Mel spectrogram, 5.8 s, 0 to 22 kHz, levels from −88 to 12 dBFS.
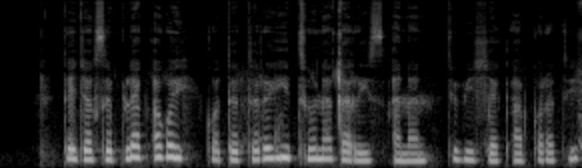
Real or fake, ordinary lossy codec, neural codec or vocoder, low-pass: fake; none; vocoder, 44.1 kHz, 128 mel bands every 256 samples, BigVGAN v2; none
